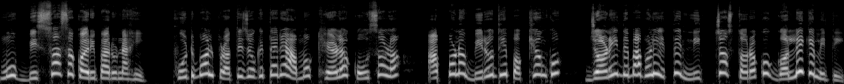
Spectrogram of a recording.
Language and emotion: Odia, angry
